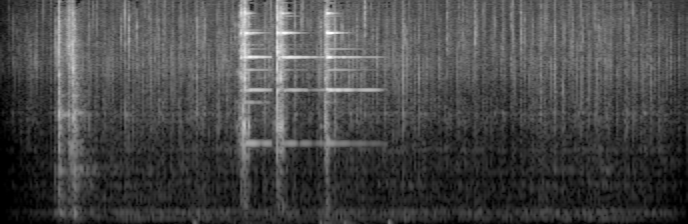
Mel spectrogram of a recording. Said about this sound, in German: Das Fahrrad.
